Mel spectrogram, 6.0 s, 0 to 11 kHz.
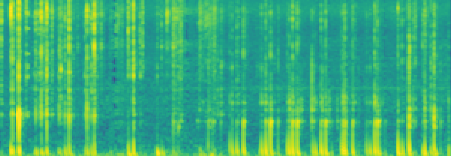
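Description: A wooden box is tapped repeatedly with fingertips for ASMR, giving a quick, uneven stream of short, dull knocks. Each tap is low and thuddy with a slight hollow mid-range tone around 800 Hz and almost no ring, and some taps land louder than others.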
